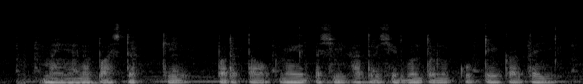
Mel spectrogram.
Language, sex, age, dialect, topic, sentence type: Marathi, male, 25-30, Standard Marathi, banking, question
